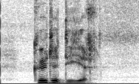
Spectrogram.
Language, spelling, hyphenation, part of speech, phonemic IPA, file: Dutch, kuddedier, kud‧de‧dier, noun, /ˈkʏ.dəˌdiːr/, Nl-kuddedier.ogg
- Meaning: 1. gregarious animal 2. someone who follows the pack, sheep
